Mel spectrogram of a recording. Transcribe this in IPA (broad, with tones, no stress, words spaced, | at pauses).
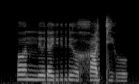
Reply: ʌ˦ nɪ˦ɾɛ˦ rʲʌ˦˨xɑ˦ tʲʊ˨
